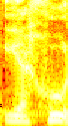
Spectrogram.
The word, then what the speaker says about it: Yahu: Isso forma Yahu no hebraico, uma pronúncia curta e natural. Em português adaptamos como Yahu, com o R aspirado, refletindo o som gultural do refinal, que não tem equivalente exato no português.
